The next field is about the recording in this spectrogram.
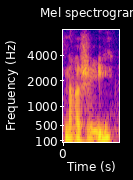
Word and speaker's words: Najee: So my real name is Najee, and it is spelled NAJEE, but if I say it out, if I say it, people say, oh, NAGEE or NAGI or NAJI.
